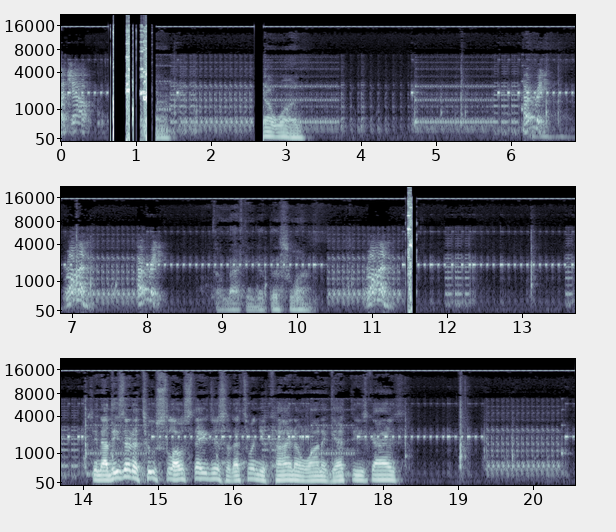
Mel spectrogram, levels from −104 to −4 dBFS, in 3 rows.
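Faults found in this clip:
Damaged data in a compressed stream: short chirpy, garbled blips at 0.62–0.94 s, 2.56–2.70 s and 11.44–11.62 s. Decoder is hitting corrupt frames, losing sync and hunting for the next good header. Check the transport and storage path upstream.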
